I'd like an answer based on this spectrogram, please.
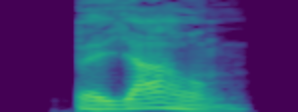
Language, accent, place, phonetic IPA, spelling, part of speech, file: German, Germany, Berlin, [bəˈjaːʊŋ], Bejahung, noun, De-Bejahung.ogg
- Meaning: yes, affirmation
